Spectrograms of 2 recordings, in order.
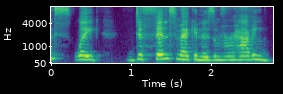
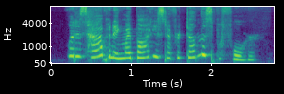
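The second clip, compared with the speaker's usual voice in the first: put-on submissive uke character voice, soft and high; 6 semitones higher, 6 dB quieter than usual. Acting out a short bit for listeners: uke voice. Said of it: "those few seconds of Uke voice".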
